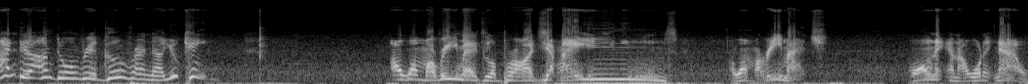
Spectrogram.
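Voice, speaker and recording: Over noticeable background noise, a man with an American accent speaks fairly slowly at very even loudness, with long, frequent pauses. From US South. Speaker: gaming streamer. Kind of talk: gameplay commentary. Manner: animated.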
